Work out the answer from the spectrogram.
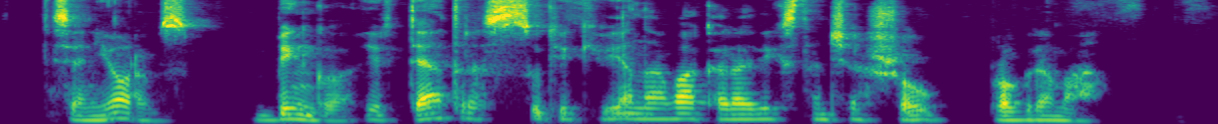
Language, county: Lithuanian, Utena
